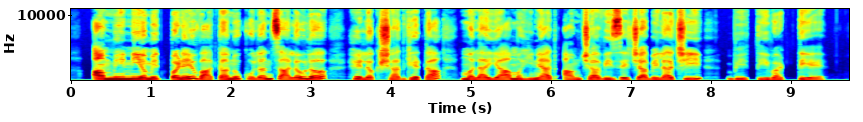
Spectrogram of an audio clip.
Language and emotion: Marathi, fearful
